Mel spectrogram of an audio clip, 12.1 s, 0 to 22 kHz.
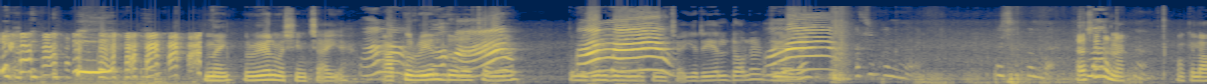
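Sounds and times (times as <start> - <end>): child squealing: 3.6 - 6.8, 7.7 - 8.4.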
